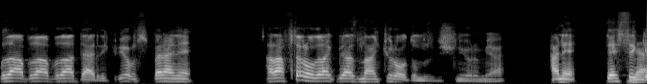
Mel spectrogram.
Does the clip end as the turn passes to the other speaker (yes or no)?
no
